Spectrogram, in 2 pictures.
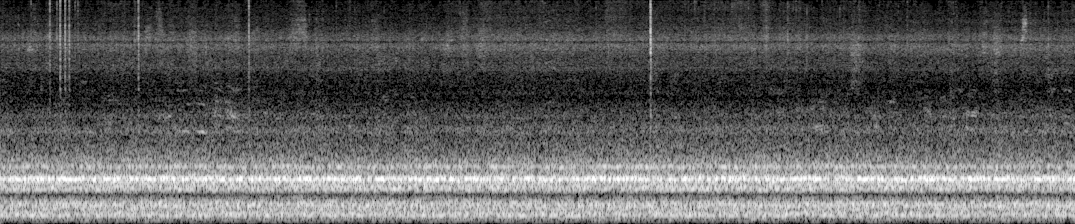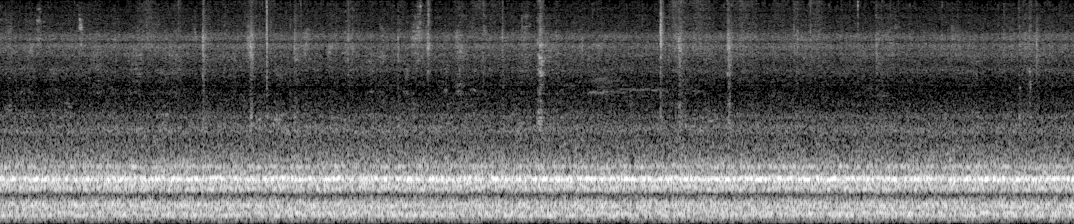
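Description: Jet engines roar in a steady, low drone inside an airliner cabin.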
